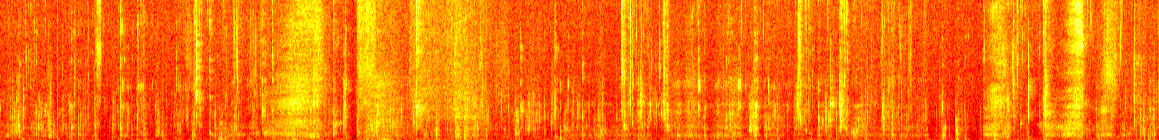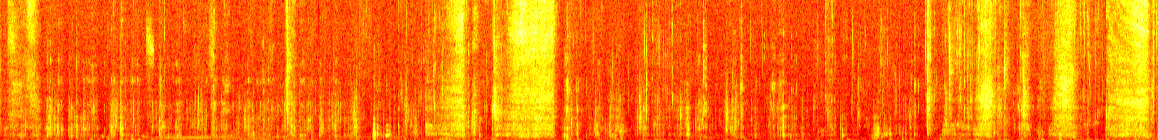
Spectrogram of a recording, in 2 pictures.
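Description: Close-miked chewing of large mouthfuls of food, with irregular mouth clicks and smacking.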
